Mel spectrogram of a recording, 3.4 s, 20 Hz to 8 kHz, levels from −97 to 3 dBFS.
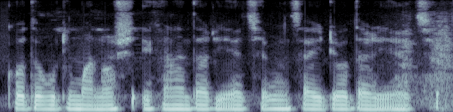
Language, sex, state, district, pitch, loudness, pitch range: Bengali, male, Tripura, Unakoti, 110 Hz, -17 LUFS, 110-115 Hz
